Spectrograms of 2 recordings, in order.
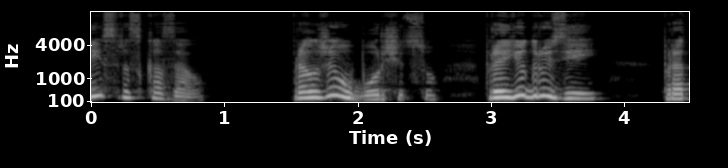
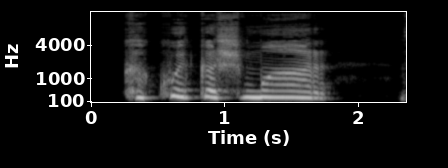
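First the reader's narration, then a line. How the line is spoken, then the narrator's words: Moaning. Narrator (Russian): застонал Мариан Самсонович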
